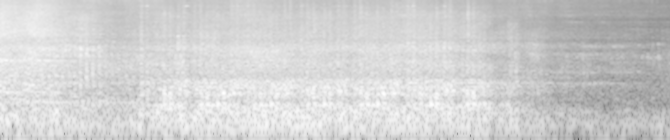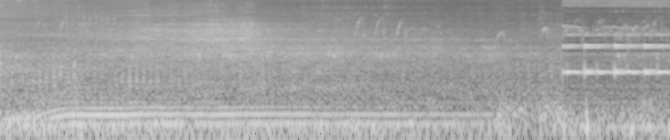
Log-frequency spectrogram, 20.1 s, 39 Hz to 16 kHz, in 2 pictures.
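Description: Tobu 8000-series electric train running past close by, loud, then fading away about eight seconds in as the last cars go. Near the end, a steady ringing tone starts.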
